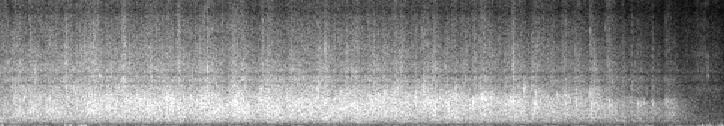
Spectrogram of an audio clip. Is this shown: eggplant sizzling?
no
